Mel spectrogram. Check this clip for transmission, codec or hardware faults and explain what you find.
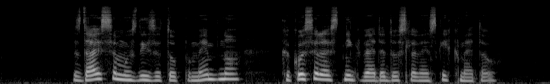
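No faults can be heard anywhere in this speech recording. Nothing in it calls for further explanation.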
